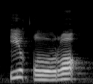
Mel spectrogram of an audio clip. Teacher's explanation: قاف حروف قلقلہ ہے، آواز واپس پلٹ کر آئے گی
